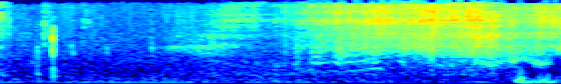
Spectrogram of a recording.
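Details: Ventilator audible behind the user's own speech while he records a Star Wars podcast; a soft click, then a rising airy hiss builds and holds as air is pushed through the circuit. Mechanical ventilator breathing cycle.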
